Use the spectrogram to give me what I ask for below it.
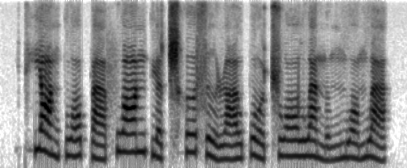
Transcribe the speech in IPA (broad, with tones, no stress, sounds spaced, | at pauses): t̪ʰ j ɑ˥˩ ŋ t̪ w ɔ˧˥ p ä˨˩ f w ɑ˥ ŋ t̪ ɥ ɛ˨ ʈ͡ʂʰ ɤ˥ s ɹ̩˥˩ ɻ ɑ˧˥ ʊ̯ p o˥˩ ʊ̯ ʈ͡ʂ w ɔ˥ l w a˥˩ n ʊ˧˥ ŋ n̪ w ɔ˥˧ n̪ w ä˥˩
